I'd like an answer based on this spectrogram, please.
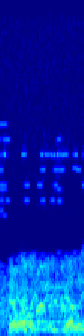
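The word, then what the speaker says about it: Elie: 76ers new player Mario no Ellie is how they're going to pronounce it or at least how he wants it pronounced Mario Ellie the newest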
